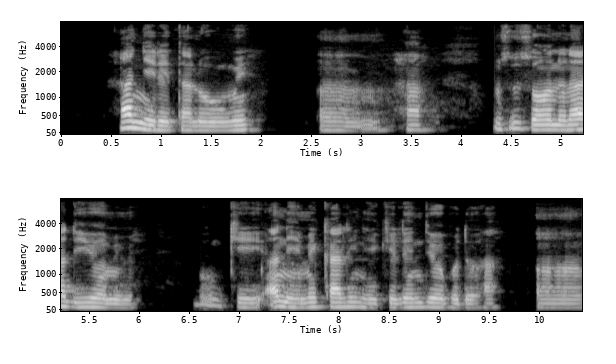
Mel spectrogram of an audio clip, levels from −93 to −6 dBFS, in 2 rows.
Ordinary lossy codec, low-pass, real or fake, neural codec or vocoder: none; 7.2 kHz; real; none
